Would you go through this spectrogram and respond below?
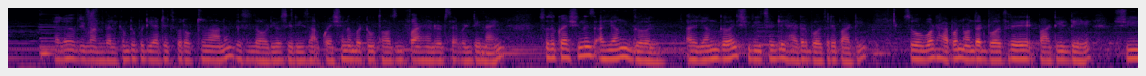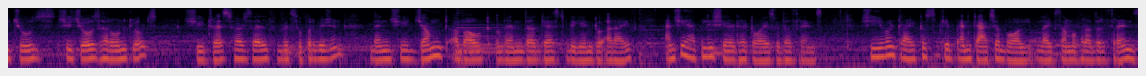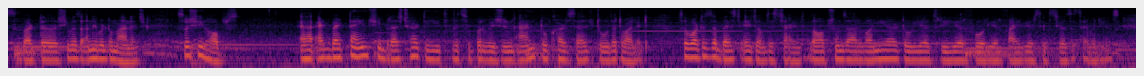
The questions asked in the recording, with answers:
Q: So, what is the best age of this child?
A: The answer for that question would be the best answer is 4 years.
